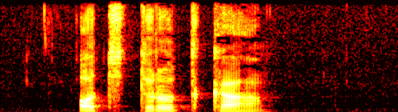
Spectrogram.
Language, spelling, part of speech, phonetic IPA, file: Polish, odtrutka, noun, [ɔtˈːrutka], Pl-odtrutka.ogg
